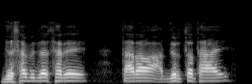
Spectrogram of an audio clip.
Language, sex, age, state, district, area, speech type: Odia, male, 45-60, Odisha, Kendrapara, urban, spontaneous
